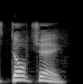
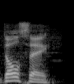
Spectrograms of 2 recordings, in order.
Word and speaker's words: Dolce: It's spelled D-O-L-C-E. I've been there for the Cronuts. So it's not like I don't know where it's at, but I'm just not pronouncing it right.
